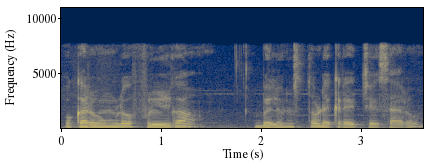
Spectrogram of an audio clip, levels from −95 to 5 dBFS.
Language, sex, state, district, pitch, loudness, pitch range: Telugu, male, Andhra Pradesh, Sri Satya Sai, 130 Hz, -21 LUFS, 120-140 Hz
